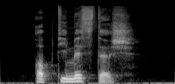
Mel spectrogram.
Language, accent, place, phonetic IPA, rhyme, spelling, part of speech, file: German, Germany, Berlin, [ˌɔptiˈmɪstɪʃ], -ɪstɪʃ, optimistisch, adjective, De-optimistisch.ogg
- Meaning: optimistic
